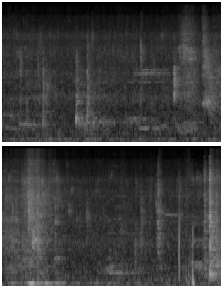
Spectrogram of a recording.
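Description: Chopped vegetables hiss and sizzle in a hot pan while homemade noodles are being cooked, a moderate crackling wash with a few clinks and scrapes scattered through.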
